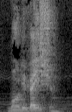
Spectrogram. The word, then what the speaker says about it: motivation: もう一度発音します動機は英語でモリベーション。まあ、日本語でモチベーションなんてなってますね。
